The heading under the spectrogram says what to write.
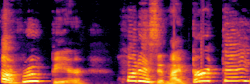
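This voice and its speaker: The put-on character voice is squeaky and extremely high, moving at a moderate speed. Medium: read story.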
